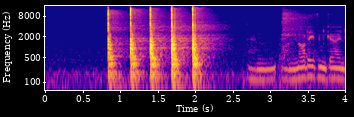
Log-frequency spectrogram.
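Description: Hammer tapping the top of a wood chisel five times in quick succession, light blows driving the chisel along the marked line of a hinge recess in timber. The blows are kept gentle so the chisel goes in a little at a time without splitting the corner off.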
